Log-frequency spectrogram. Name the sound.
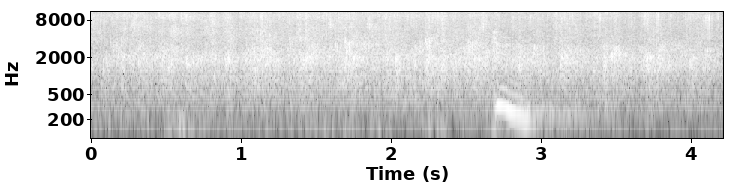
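audience applauding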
